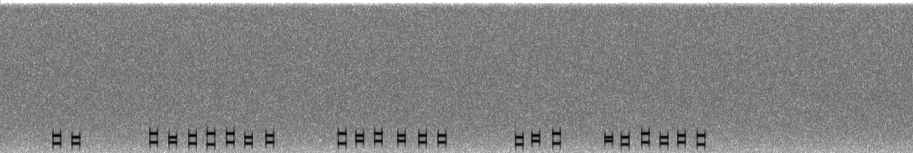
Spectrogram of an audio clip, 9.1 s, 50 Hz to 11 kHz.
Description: DTMF, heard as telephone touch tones, dialled by hand, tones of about 80 ms. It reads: 54 9753948 60#088 106 *19482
